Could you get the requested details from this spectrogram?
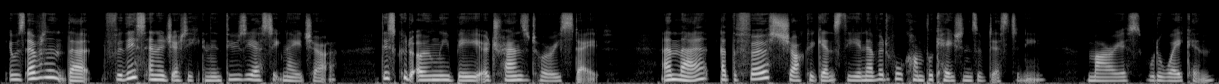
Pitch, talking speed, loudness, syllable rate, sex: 205 Hz, 155 wpm, -21 LUFS, 5.7 syllables/s, female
